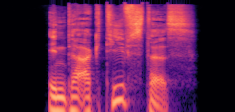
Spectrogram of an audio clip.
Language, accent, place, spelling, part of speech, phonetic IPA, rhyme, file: German, Germany, Berlin, interaktivstes, adjective, [ˌɪntɐʔakˈtiːfstəs], -iːfstəs, De-interaktivstes.ogg
- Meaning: strong/mixed nominative/accusative neuter singular superlative degree of interaktiv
